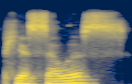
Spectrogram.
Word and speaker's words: pucellas: Am I pronouncing this correctly? It's piacellus.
